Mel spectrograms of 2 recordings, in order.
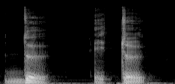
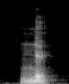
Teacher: C'est au tour des occlusives dentales de et te, remplacer par la nasale ne.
